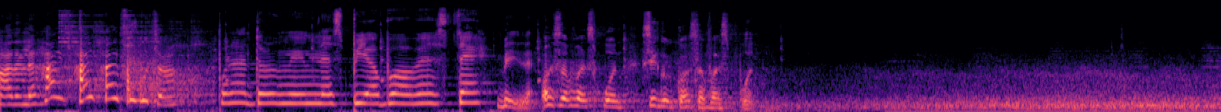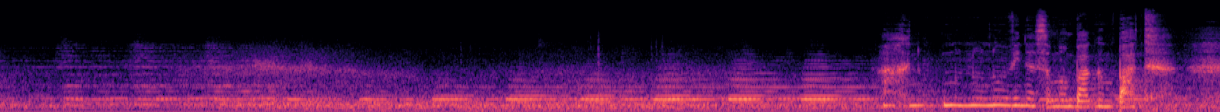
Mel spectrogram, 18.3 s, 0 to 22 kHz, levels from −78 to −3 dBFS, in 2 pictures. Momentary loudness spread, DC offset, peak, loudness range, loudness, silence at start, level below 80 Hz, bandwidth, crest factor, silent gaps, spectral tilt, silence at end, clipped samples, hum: 13 LU; under 0.1%; -2 dBFS; 9 LU; -27 LUFS; 0 s; -50 dBFS; 16 kHz; 26 dB; none; -5 dB/octave; 0 s; under 0.1%; none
